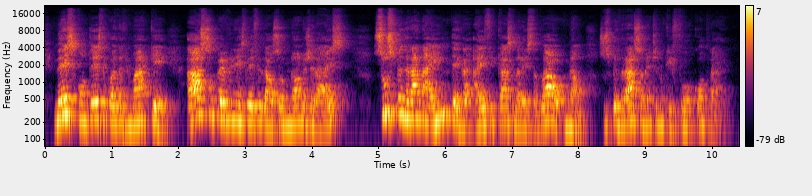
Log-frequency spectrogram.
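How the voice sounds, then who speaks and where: A man with a high pitch talks with hardly any pauses and ordinary pitch variation. Noticeable background noise runs underneath. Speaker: law teacher. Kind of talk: lecture. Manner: fast.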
